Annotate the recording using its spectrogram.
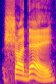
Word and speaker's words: Sade: But what I'll tell you is, if you read her name, you wouldn't pronounce it the way it's spelled. Now, Sade, spelled S-A-D-E, yes.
